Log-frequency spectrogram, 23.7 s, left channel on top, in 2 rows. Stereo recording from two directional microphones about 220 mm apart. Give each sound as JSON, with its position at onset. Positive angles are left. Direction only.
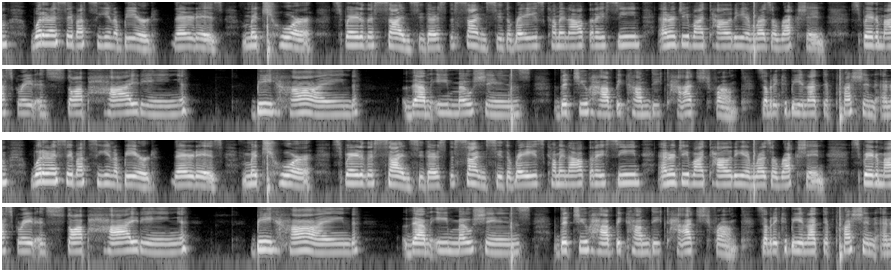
{"t": 0.0, "sound": "speech", "side_deg": -25}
